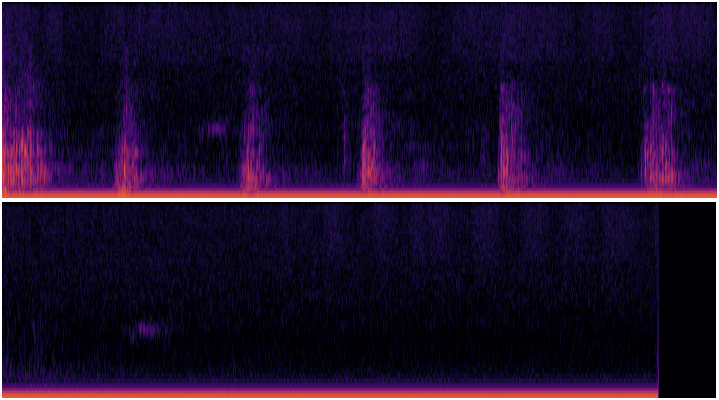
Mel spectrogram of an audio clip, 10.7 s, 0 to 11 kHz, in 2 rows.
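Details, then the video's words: Birmingham lions calling in the evening at Djuma Waterhole, 11 August 2016: a loud series of six deep, grunting roar pulses about a second apart, fading out after five seconds into quiet background. "The Birminghams Audio Show at The Djuma Waterhole"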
